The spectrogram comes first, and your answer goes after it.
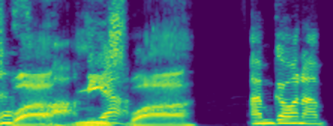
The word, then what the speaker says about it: Nisswa: It's Nisswa. You always Whatever. pronounce it wrong. It's Niswa.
